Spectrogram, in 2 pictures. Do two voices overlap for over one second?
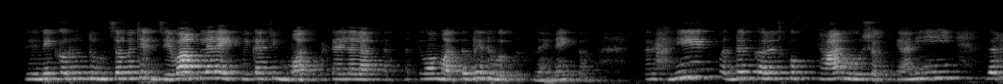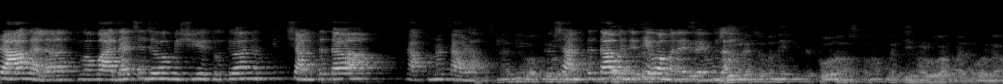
Yes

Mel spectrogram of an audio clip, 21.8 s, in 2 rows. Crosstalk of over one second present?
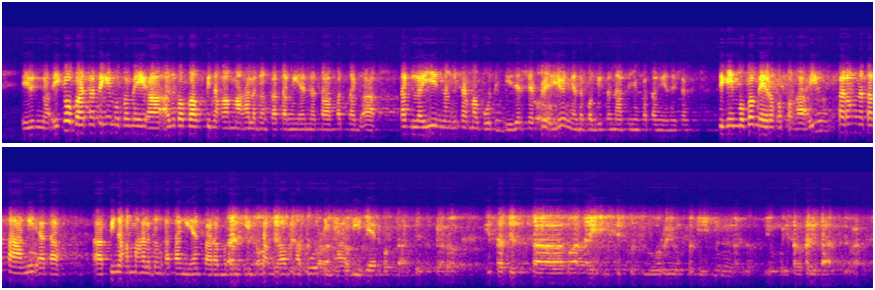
Yes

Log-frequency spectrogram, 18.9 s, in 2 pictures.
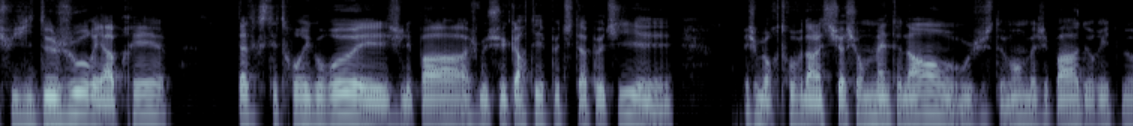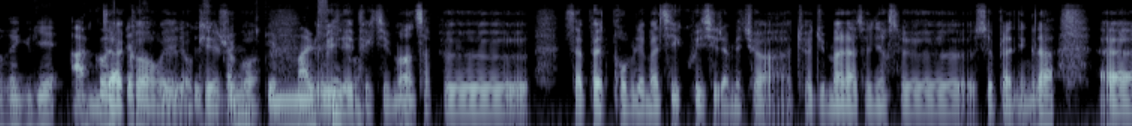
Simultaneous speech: Yes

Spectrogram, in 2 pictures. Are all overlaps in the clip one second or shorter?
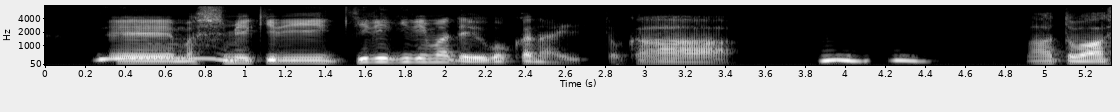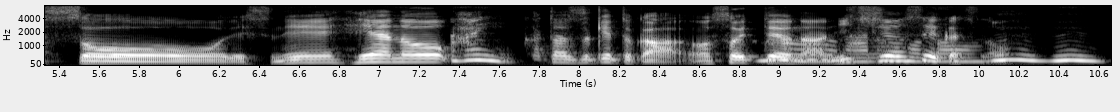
No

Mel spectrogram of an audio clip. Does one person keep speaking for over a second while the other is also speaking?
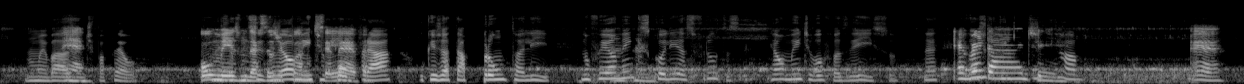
Yes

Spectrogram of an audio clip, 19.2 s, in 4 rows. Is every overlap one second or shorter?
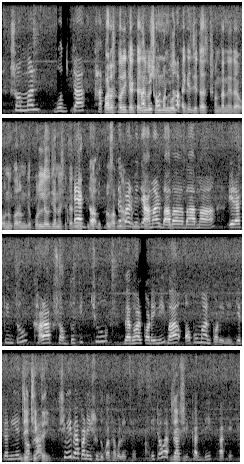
No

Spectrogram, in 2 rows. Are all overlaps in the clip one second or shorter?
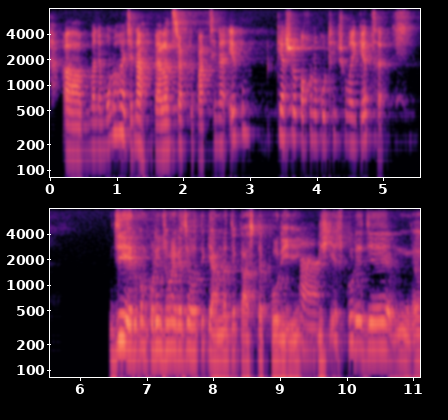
Yes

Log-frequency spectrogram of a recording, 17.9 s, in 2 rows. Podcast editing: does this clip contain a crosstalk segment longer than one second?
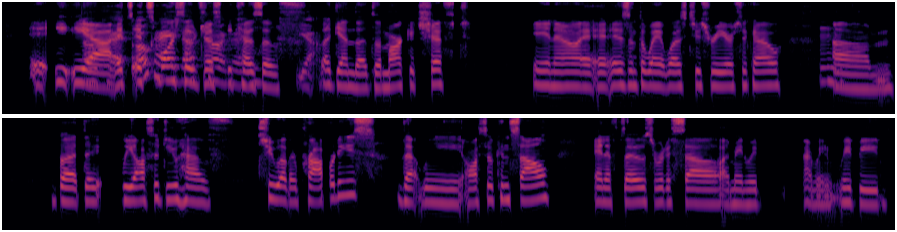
Yes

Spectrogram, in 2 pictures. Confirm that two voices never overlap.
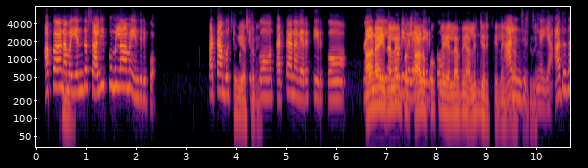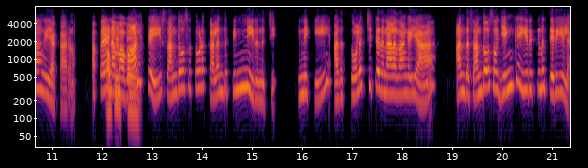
No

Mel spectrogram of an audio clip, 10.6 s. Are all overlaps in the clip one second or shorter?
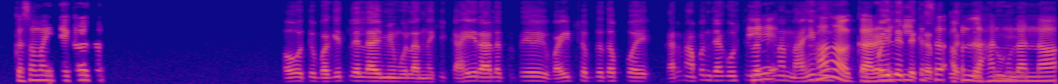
No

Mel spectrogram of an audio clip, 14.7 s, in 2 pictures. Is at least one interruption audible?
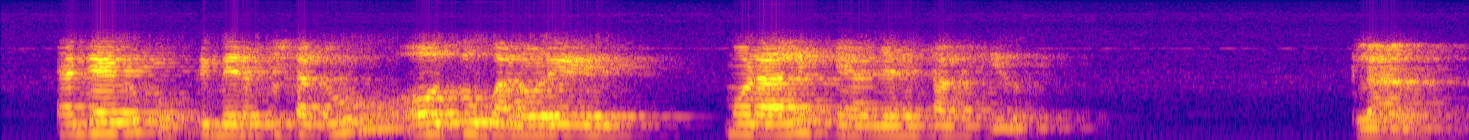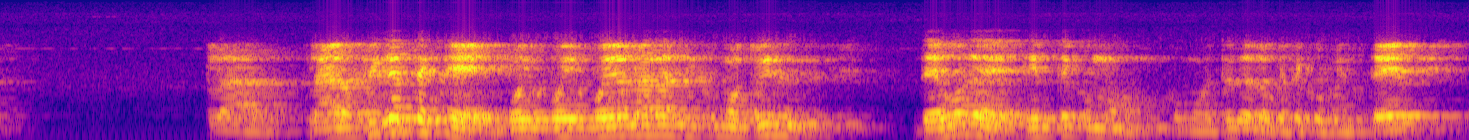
No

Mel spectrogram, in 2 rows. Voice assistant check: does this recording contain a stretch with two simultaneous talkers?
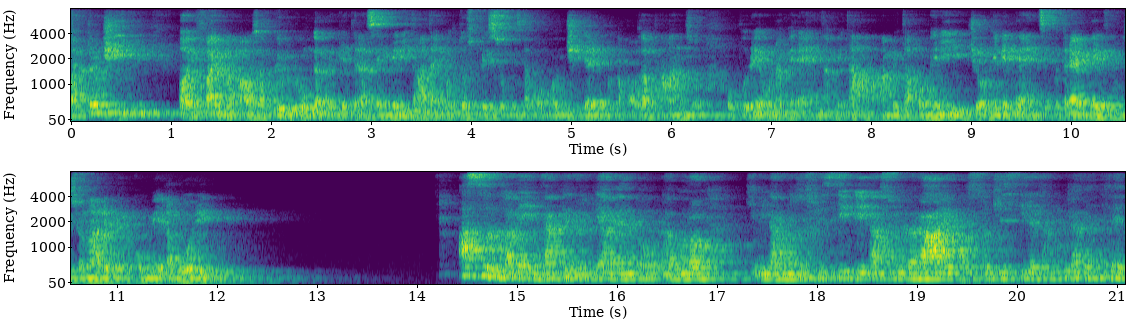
No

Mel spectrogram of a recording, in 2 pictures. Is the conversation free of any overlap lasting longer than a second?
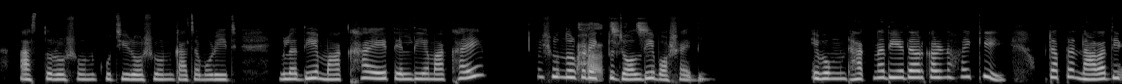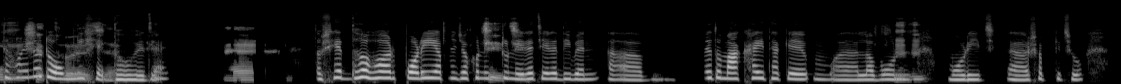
No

